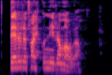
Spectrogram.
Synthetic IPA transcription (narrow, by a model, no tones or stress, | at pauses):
vɛːɾʏlʏfajhkʏniːramaːwla̰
